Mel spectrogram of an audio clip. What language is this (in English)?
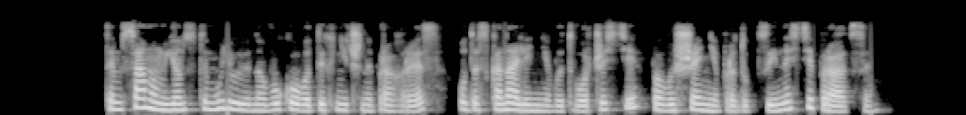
Belarusian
